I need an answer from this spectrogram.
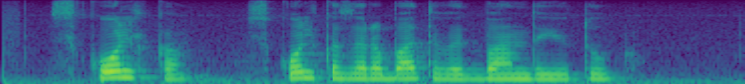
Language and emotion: Russian, neutral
